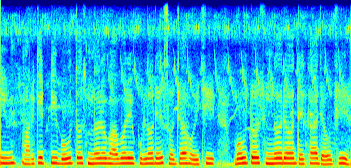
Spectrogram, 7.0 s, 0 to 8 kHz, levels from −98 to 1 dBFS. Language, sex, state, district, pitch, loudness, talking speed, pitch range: Odia, female, Odisha, Malkangiri, 240 Hz, -15 LUFS, 95 wpm, 225-250 Hz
